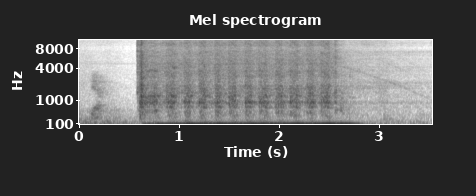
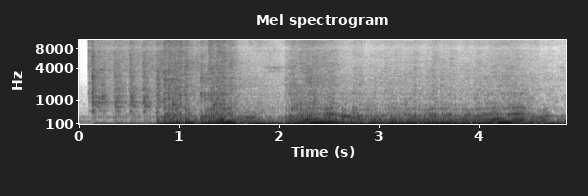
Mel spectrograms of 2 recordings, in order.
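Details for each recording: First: K24 engine swapped into 1st-gen CRX/3rd-gen Civic, first start attempt, fuel pump on, no IACV: even starter cranking about three and a half beats a second for two seconds, never catches; no spark, coil packs left unplugged. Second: First start of a K24 engine swapped into a first-generation Honda CRX/third-generation Civic: it cranks briefly, catches and fires, then revs rise and settle into a steady, even idle. Normal start and run.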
